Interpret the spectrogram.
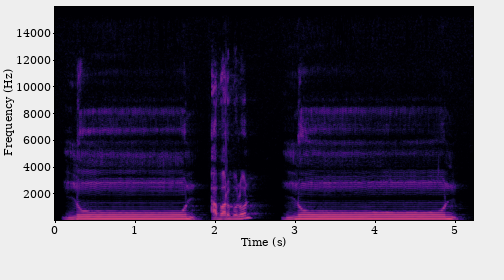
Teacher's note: নুন হরফটির উচ্চারণ স্থান হচ্ছে জিহ্বার আগা তার বরাবর উপরে তালুর সঙ্গে লাগিয়ে উচ্চারিত হয়। আপনারা স্ক্রিনে দেখতে পাচ্ছেন জিহ্বার আগা তার বরাবর উপরে তালুর সঙ্গে লাগিয়ে উচ্চারিত হয়।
